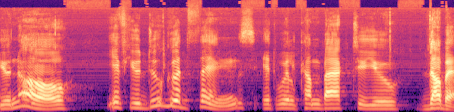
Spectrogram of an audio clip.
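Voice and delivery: put-on thick Greek accent, laid on heavily. Quoting what an old Greek woman always told them, in a thick Greek accent. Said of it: "in her thick Greek accent".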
